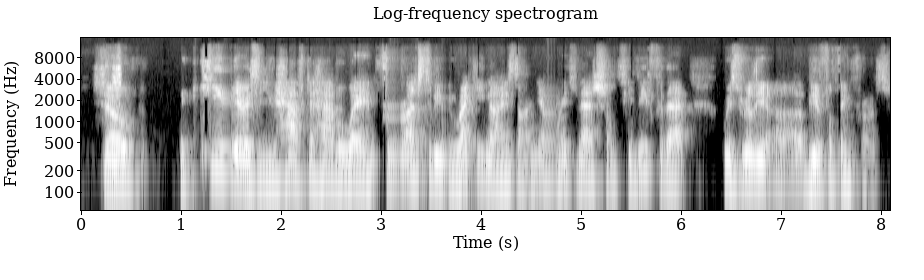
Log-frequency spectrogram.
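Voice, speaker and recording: Speaking at a very fast pace, a man uses a fairly high, somewhat breathy voice. His pitch varies in an ordinary way, while his loudness swings widely. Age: 60s. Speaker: parent coach and teen mentor. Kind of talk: interview conversation. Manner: animated.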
